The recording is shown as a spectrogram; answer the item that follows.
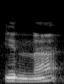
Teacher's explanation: inna ini gunah karena ada nun berharokat tasdid, dinamakan gunah atau gunah musyaddadah, dibaca panjang atau mendengung 2 harokat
